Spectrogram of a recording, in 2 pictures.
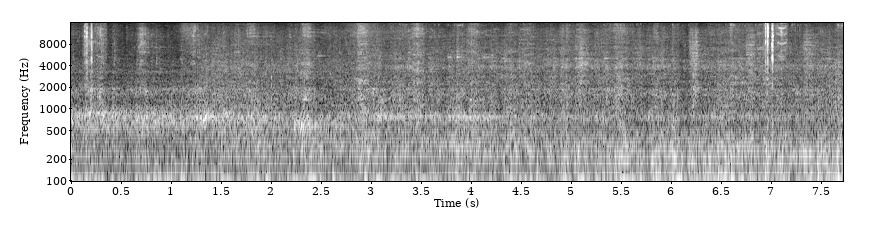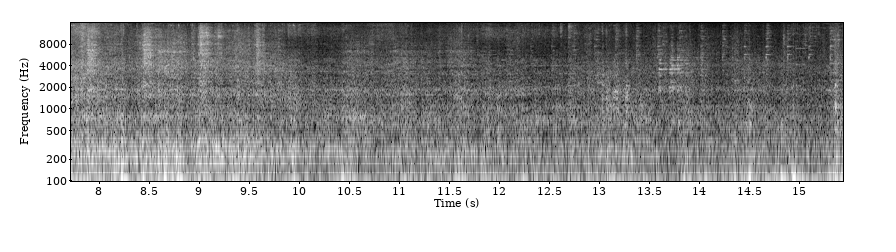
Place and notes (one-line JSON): {"title": "Montreal: Train Tracks in St. Henri - Train Tracks in St. Henri", "date": "2008-01-26 12:22:00", "description": "equipment used: iPod DIY custom Binaural Headphone mounted mics DIY mic amplifiers and Belkin iPod interface\nI wanted to capture the train sounds in St. Henri a historic rail hub of Quebec.It is a recoring of a complete train passing, with many different types of car going by so it makes it quite dynamic. Sadly you can hear my camera going off early in the recording, but i thought it was ok anyway...", "latitude": "45.47", "longitude": "-73.59", "altitude": "23", "timezone": "America/Montreal"}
